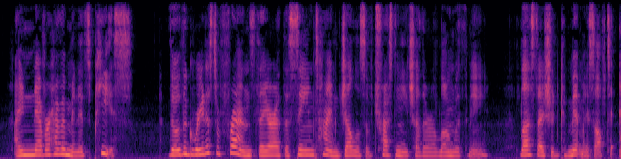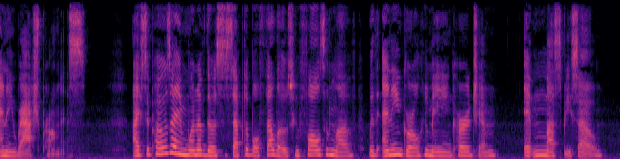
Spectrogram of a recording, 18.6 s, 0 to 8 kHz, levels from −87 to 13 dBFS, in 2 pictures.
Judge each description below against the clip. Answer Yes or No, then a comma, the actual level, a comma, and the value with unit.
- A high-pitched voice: Yes, high, 225 Hz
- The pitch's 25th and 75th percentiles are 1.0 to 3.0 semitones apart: Yes, average, 2.7 semitones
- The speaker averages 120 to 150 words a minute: No, average, 185 wpm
